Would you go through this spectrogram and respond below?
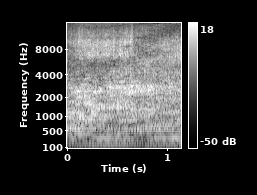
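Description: Drag race cars, an 86 and a 2000 Camaro, roar into a corner at a spectator drag event, a loud sustained engine drone close by with no break and no voices.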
